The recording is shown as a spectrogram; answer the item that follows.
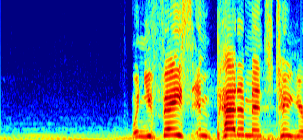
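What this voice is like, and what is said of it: Usual voice. Nothing is said of it.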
